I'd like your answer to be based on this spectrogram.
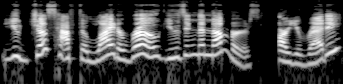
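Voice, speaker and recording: A peppy, assertive hedgehog girl from a video game. The voice is high and swings with great animation. It sounds girlish and bold. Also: sing-song, moderate pace, sharp tone, no room sound, studio quality, exaggerated voice. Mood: confident, instructive. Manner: perky, assertive. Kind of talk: video game character lines.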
